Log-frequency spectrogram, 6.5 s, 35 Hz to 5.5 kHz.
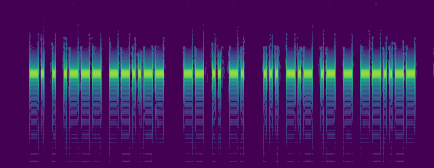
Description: Morse code, heard as a keyed tone, about 28 wpm, 600 Hz. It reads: NEJ, MIN SKAT,
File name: Ferie QRQ 28wpm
